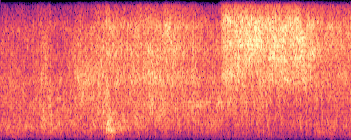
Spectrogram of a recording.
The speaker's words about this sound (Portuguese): Tô vendo barulho de carro, você tá dirigindo? Sim.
